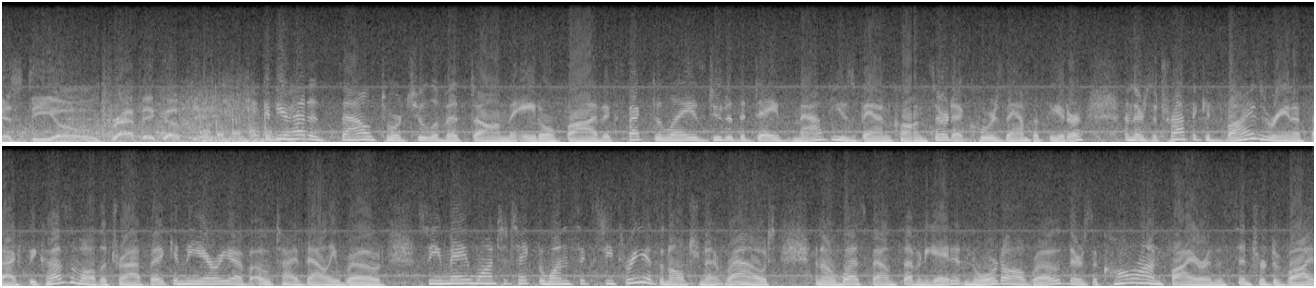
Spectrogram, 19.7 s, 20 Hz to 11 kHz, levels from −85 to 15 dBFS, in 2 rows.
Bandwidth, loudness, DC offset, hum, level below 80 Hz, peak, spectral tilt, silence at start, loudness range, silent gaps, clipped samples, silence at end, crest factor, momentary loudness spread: 11 kHz; -8 LUFS; under 0.1%; none; -34 dBFS; 0 dBFS; -7 dB/octave; 0 s; 1 LU; none; 1%; 0 s; 8 dB; 3 LU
